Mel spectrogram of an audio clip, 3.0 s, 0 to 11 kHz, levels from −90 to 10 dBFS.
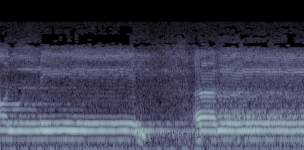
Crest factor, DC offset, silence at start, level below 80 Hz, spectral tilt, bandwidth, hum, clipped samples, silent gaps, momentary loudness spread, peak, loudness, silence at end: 12 dB; 0.4%; 0 s; -54 dBFS; -7.5 dB/octave; 6.8 kHz; none; under 0.1%; none; 6 LU; -12 dBFS; -25 LUFS; 0 s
